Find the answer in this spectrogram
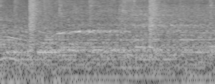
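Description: Indoor swinging pendulum amusement ride in motion: a deep steady rumble of the ride, with riders' high gliding screams over it.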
